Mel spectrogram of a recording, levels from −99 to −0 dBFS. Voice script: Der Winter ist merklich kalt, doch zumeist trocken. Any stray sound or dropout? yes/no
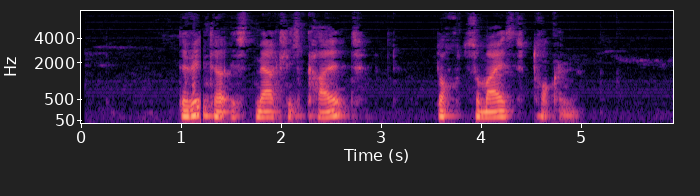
yes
